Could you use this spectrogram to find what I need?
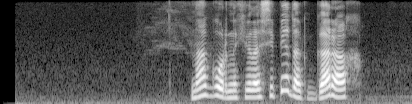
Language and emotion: Russian, positive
